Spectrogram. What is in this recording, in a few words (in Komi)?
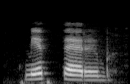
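"медтэрыб", Komi-Zyrian, female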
